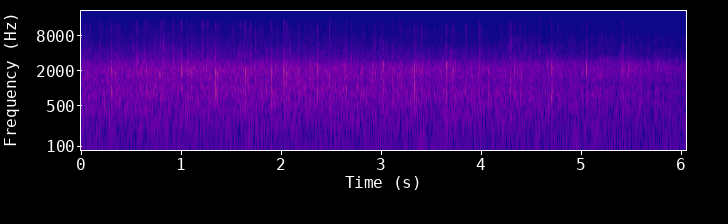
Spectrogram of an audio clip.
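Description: An audience applauds steadily for several seconds to thank a man after a prayer, a dense wash of many hands clapping with scattered sharper claps standing out, fairly even in loudness throughout with no talking.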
